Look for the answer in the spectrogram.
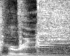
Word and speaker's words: Horinek: With Keith, say your last name. – Horinek. – Keith Horinek, because it's not Hornet, it's Horinek.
